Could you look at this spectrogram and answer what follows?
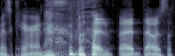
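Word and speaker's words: Charon: to anyway so uh when I when I was saying uh cheron and cheron uh cheron the the fairy men and Chiron the uh Centaur that everyone loves it's uh Kiran and Karen and which also sort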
